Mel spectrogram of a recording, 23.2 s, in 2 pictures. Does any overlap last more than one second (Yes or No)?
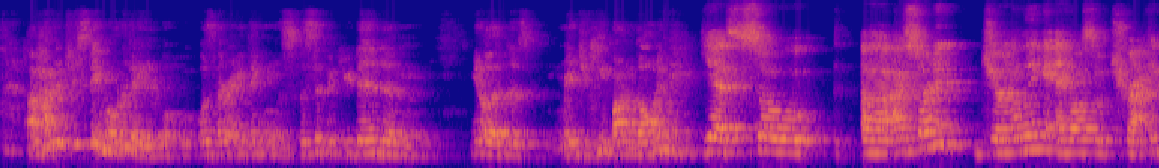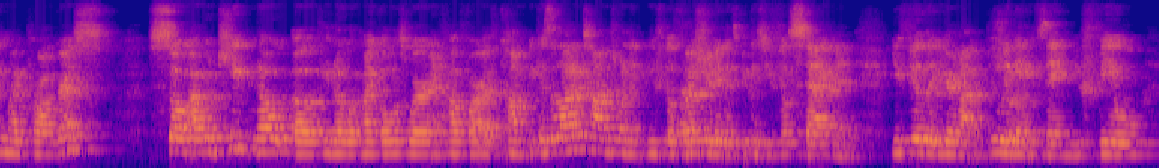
No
